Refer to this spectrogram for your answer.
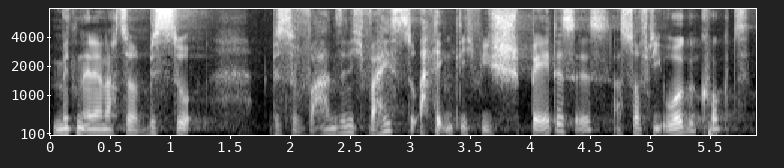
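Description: A man's voice: lowish voice, expressive, normal speed, husky, big-room sound. A man acting out an irritated man, woken at midnight by a friend, who scolds him for knocking. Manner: irritated, scolding, hushed at times.

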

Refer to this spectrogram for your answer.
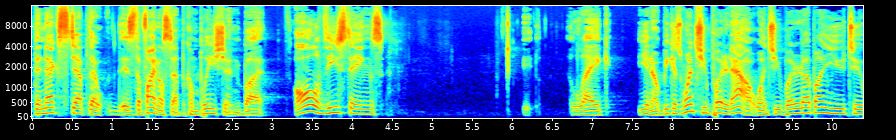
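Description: A man in a casual podcast conversation about songwriting, rambling and relaxed with lots of fillers. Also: mid-range voice. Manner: relaxed, rambling, many fillers and "you know".

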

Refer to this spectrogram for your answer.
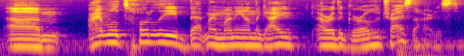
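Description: A man's voice: medium pitch, a little fast, noisy background. A man co-hosting a casual podcast chat about films, telling stories animatedly and swearing freely. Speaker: podcast co-host.

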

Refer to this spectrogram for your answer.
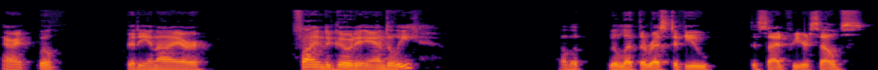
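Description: A man's voice: on the low side, flat delivery, measured pace, long pauses, a bit bright. A man playing a tabletop game, casually narrating what his character does and says. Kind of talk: casual role-play narration.

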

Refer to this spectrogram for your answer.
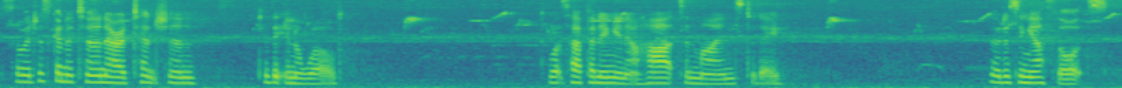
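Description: A woman guiding a relaxation meditation, speaking slowly and softly with long pauses. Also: fairly low pitch, gravelly, slight background noise. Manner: slow, soft, calm with long pauses. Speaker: meditation guide.

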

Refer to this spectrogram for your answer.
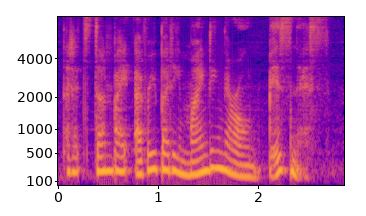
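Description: Woman doing a polite, curious girl, bright and lilting, slightly husky. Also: medium pitch, animated, fast talker, pitched above the performer's own voice. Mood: earnest. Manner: polite and earnest.

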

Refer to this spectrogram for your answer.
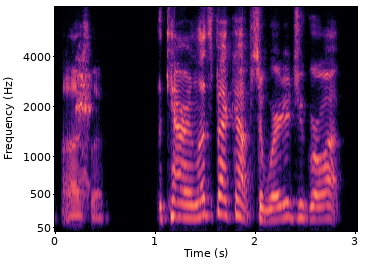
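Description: A man hosting a percussion podcast, talking in a casual, rambling way with many restarts. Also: sits high. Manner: rambling, with frequent restarts and laughs.

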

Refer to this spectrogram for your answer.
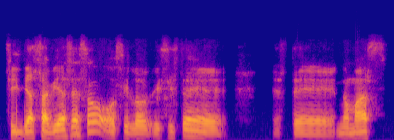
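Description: Low-voiced Mexican-American man, casual. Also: expressive, takes it slowly, darkish tone, no echo. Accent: Mexican-American Spanish. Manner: casual, drops English words in. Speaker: podcast co-host. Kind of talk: casual podcast chat. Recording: dry, dull lo-fi sound.

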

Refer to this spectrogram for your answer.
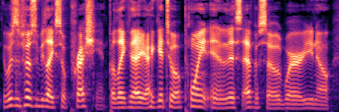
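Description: A thirtysomething podcast host who also writes fiction goes on an unscripted, rambling monologue, quick-paced with a bright, forceful mid-range voice. He's blunt and slangy and swears constantly in a casual way.

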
